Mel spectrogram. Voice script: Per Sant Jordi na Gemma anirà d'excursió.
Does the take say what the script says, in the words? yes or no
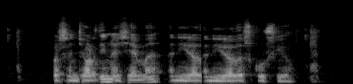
no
